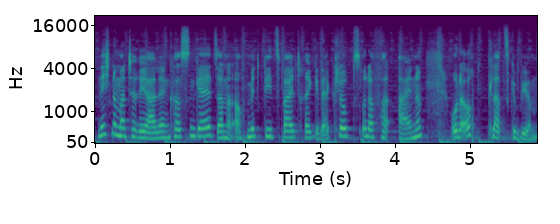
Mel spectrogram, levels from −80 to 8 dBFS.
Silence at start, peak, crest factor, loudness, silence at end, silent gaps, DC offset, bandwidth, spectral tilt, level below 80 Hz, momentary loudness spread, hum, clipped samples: 0 s; -8 dBFS; 16 dB; -23 LUFS; 0 s; none; under 0.1%; 16 kHz; -3 dB/octave; -46 dBFS; 5 LU; none; under 0.1%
